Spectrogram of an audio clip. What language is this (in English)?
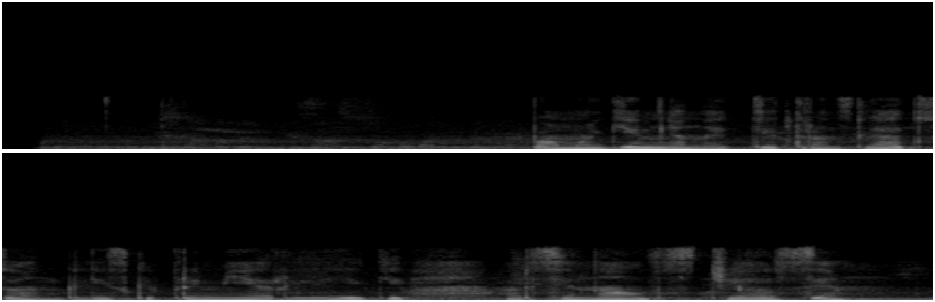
Russian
